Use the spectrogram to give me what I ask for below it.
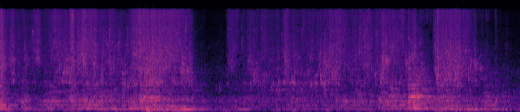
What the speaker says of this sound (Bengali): আলুটা একটু পরিষ্কার করে নিব ধুয়ে।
